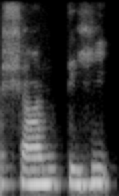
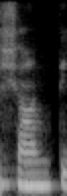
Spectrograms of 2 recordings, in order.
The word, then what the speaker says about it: Shanti: started with the sh the word Shanti how we are all used to pronounce it wrong there is no word called Shanti it is Shanti he and then he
